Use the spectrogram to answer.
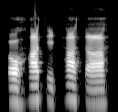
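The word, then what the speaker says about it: Boitatá: The Botaata Portuguese pronunciation bohatitata is a Brazilian equivalent of the wanderlight.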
